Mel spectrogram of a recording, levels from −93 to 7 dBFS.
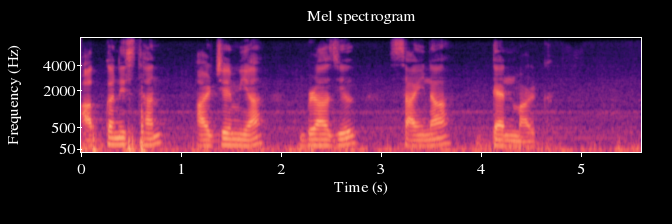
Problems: constant background noise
